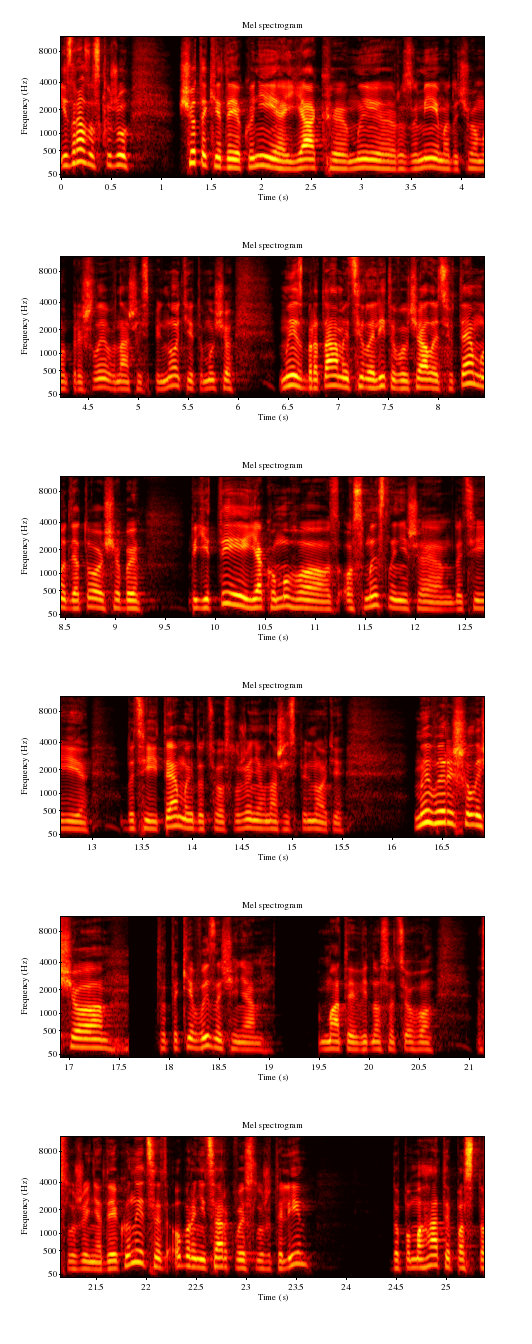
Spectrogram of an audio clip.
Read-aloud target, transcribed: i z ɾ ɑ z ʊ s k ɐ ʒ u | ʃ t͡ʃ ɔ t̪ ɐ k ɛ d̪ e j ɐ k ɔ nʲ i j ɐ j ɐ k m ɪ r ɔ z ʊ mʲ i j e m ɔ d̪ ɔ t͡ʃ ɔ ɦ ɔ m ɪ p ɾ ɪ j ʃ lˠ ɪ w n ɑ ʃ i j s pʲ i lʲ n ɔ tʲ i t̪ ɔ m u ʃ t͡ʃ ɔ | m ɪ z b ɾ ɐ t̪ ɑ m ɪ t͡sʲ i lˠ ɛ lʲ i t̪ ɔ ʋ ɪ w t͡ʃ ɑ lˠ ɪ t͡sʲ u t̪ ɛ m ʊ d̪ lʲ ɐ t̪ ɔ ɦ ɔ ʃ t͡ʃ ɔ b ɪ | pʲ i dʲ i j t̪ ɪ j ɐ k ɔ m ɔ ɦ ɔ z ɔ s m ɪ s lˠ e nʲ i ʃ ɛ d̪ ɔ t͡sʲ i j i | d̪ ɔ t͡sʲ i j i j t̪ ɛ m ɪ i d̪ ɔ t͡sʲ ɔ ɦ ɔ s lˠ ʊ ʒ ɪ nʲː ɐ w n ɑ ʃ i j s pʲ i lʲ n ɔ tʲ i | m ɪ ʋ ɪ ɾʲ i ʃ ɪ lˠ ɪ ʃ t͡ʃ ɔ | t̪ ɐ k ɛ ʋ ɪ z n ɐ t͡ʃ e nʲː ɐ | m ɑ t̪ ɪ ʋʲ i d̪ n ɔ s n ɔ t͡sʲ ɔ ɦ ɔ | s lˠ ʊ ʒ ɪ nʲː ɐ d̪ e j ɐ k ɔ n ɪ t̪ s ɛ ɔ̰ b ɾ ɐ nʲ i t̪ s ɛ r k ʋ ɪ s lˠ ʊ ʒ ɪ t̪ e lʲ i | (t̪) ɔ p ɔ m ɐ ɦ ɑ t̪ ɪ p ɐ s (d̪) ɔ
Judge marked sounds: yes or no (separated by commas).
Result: no, no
